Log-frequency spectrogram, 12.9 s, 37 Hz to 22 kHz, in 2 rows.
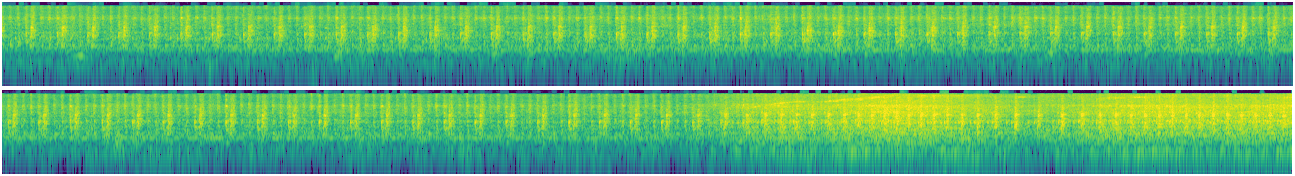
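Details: Peugeot 407 1.6 HDi 90 diesel at steady idle: light, fairly regular tick, about three a second. Noise began after a road drive, with slight white smoke from the rear. Mechanic suspects tappets (poussoirs) or rocker arms, unconfirmed.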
